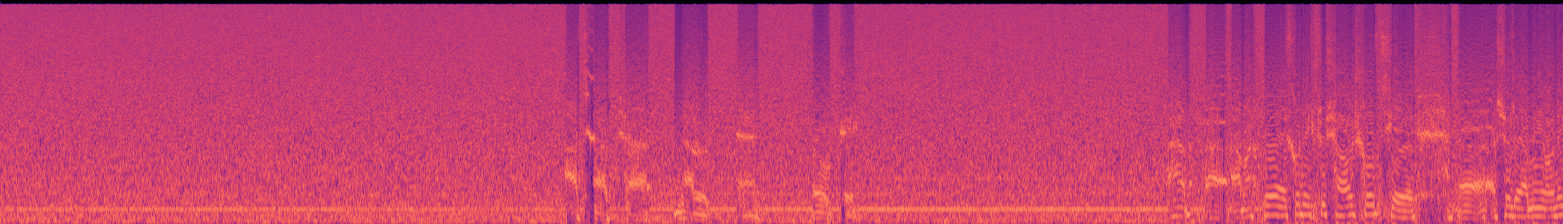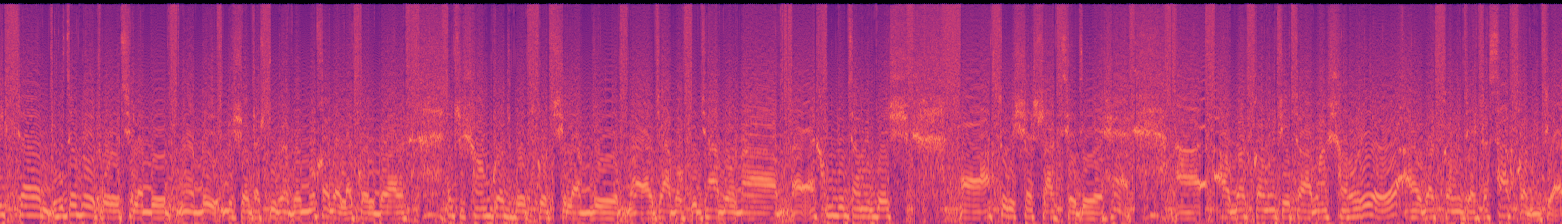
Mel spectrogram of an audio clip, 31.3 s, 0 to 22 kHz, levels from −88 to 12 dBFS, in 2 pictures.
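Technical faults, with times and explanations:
Throughout, float read as integer: the speech is extremely loud and harsh, its waveform pushed into a near-square shape at an almost fixed, high level, with background noise standing as loud as the talking, though pitch can still be followed. The likely cause is 32-bit floating-point samples being interpreted as 32-bit integers, so each sample's sign and exponent bits, rather than its true amplitude, set the level, flattening quiet and loud passages to the same blaring height.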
